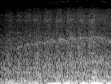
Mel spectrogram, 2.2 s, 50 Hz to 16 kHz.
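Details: Isuzu D-Max 1.9 diesel that had heavy black smoke, sluggishness, high fuel use and throttle lag, after intake cleaning, cat pipe replacement and EGR blocking: deep rumble rising and falling with throttle blips, smooth and even. Revs cleanly.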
